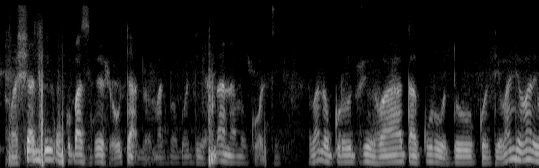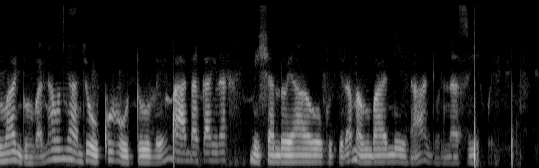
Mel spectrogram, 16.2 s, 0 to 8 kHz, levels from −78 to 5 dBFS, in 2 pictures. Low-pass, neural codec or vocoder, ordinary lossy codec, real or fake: 7.2 kHz; codec, 16 kHz in and 24 kHz out, 1 kbps, XY-Tokenizer; MP3, 48 kbps; fake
